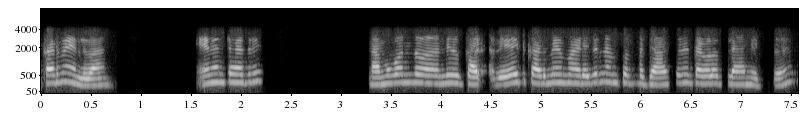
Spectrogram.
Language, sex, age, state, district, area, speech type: Kannada, female, 30-45, Karnataka, Uttara Kannada, rural, conversation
